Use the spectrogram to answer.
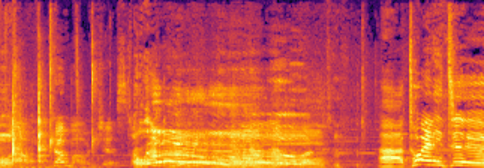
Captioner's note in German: Ausruf der Überraschung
